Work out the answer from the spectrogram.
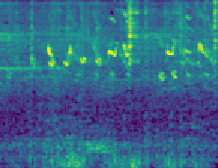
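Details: Baby chickens chirping: a steady string of short, high, slightly down-slurred peeps from several chicks, about three or four a second, over low rumbling and rustling.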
